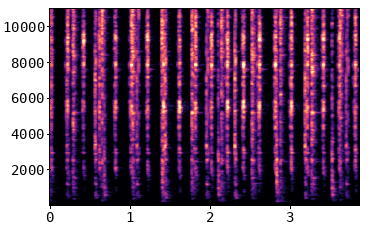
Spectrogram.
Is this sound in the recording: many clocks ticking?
yes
